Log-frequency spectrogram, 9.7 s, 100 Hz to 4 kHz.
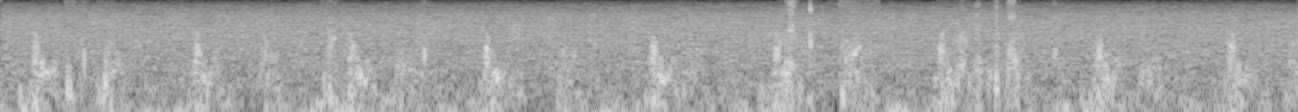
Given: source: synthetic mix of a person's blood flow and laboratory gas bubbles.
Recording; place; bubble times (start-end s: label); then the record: Doppler ultrasound of blood flow; precordium
0.47-0.67 s: bubbles
0.71-0.87 s: bubbles
2.40-2.54 s: bubbles
3.15-3.23 s: bubbles
5.83-6.12 s: bubbles
6.28-6.60 s: bubbles
7.02-7.67 s: bubbles
7.88-7.94 s: bubbles
From the record:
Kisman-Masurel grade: 223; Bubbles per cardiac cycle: several, 3 to 8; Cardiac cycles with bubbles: 10 to 50%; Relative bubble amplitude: loud (0.450 to 0.775); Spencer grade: 2 (many but less than half of the cardiac periods contain bubble signals, singularly or in groups); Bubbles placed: anywhere in the cardiac cycle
